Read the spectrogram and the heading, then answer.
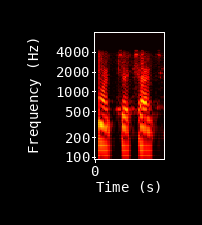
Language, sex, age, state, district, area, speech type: Marathi, male, 30-45, Maharashtra, Sangli, urban, conversation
